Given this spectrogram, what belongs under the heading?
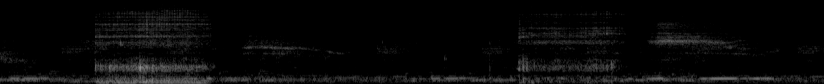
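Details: Two loud, harsh rattling snores on breathing in, with quieter breathing between and some room noise; snoring.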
